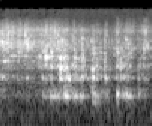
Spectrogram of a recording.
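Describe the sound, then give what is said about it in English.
A toilet flushes and overflows, with a steady rush and gurgle of water that runs on without a break at a moderate level. “every time I flush... Yep. Doing it again. It's just overflowing.”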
